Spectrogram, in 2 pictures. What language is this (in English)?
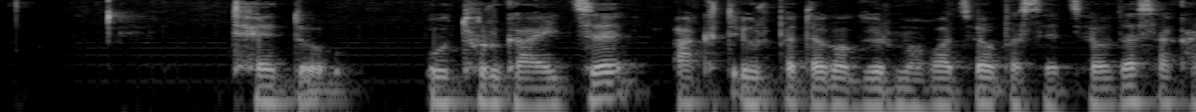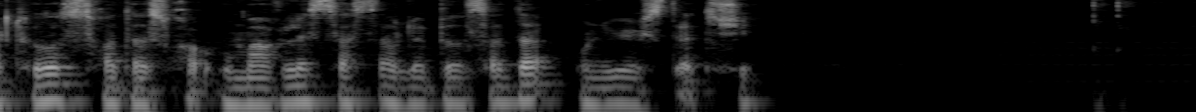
Georgian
